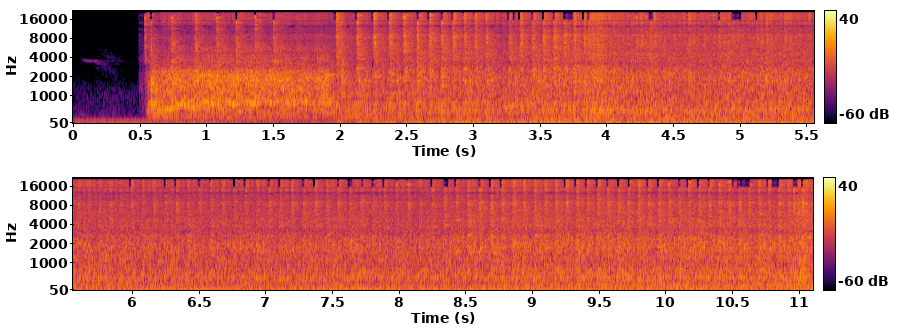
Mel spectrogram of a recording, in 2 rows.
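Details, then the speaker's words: 1952 Case DC tractor, 12 volt, unstarted about six months, cold start around 42°F: fires at once and settles into a steady, even chug with no knocks or misses; healthy old engine with good oil pressure. "So this will be a cold start. It's 42 degrees or something right now."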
